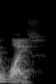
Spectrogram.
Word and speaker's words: Weiss: Not Weiss, don't say it correctly with the accent. Just say Weiss. Americanized, annoyingly sounding.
